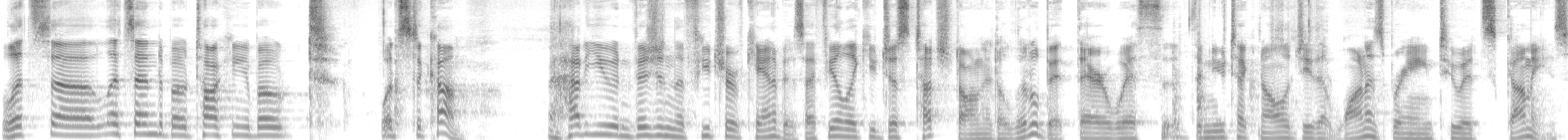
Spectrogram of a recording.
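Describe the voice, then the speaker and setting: A man with a Canadian accent speaks in a fairly high pitch. His pitch swings very widely, yet his loudness stays very even. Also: fairly quick pace. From Ontario, Canada. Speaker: podcast host. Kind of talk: interview; casual chat.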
